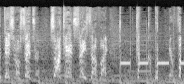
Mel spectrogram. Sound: beep

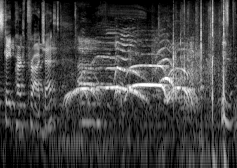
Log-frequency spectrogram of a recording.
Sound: cheers

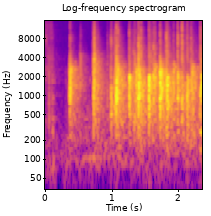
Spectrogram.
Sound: very small applause

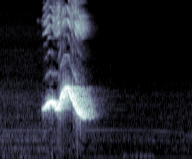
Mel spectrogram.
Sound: whistling

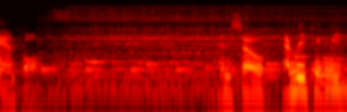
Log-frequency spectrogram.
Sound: whirring saw

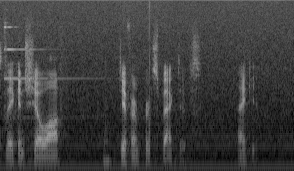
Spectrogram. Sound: bell dinging

